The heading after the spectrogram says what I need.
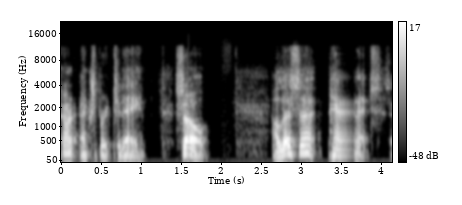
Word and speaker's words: Ilyssa Panitz: who can just like our expert today so alyssa panitch correctly pronounced is a divorce journalist and columnist she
